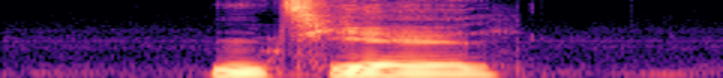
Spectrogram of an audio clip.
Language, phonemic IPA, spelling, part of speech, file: Navajo, /nɪ̀tʰèːl/, niteel, verb, Nv-niteel.ogg
- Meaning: it is wide, broad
